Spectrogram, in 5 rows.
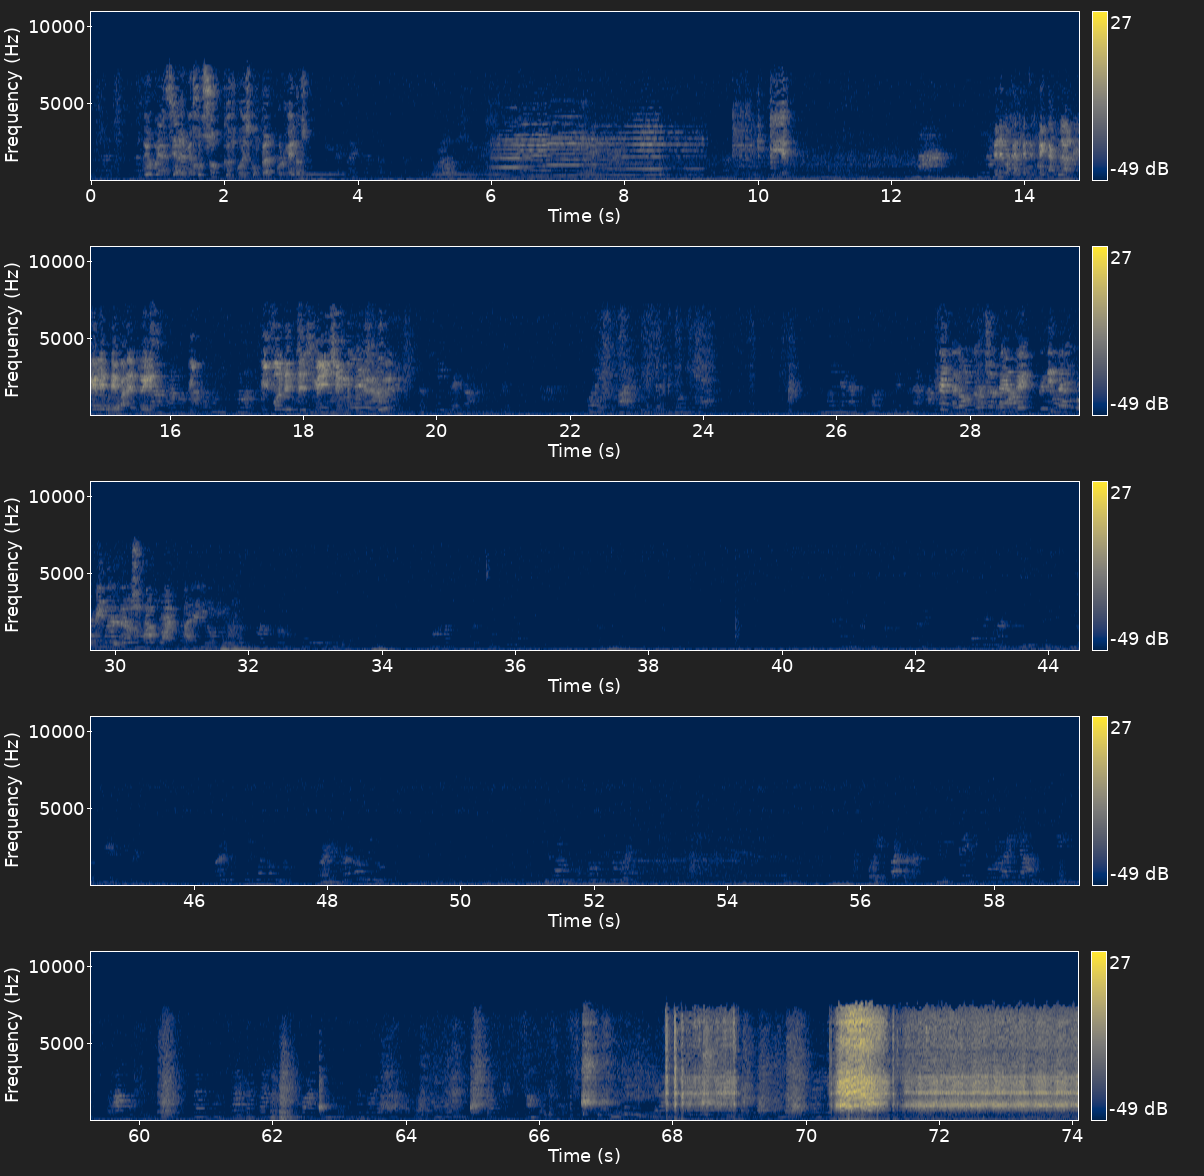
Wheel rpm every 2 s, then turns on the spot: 0, 0, 0, 0, 0, 0, 0, 0, 0, 0, 0, 0, 0, 0, 0, 0, 0, 0, 0, 0, 0, 0, 0, 0, 0, 0, 0, 0, 0, 0, 0, 0, 0, 0, 10, 30, 30.
70-74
